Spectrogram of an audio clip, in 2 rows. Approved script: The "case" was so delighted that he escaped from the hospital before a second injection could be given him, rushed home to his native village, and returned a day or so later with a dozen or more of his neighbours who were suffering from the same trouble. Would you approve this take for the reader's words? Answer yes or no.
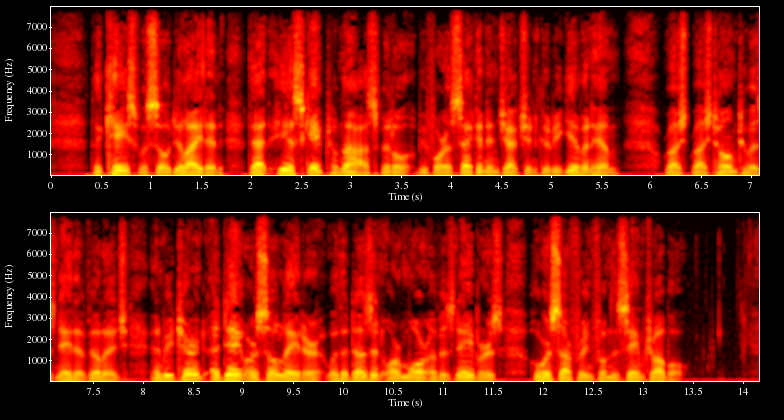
no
